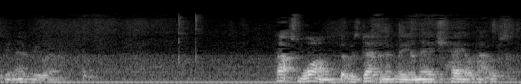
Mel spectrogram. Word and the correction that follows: ale house: Oh, said it wrong there, hale house. Ale house.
